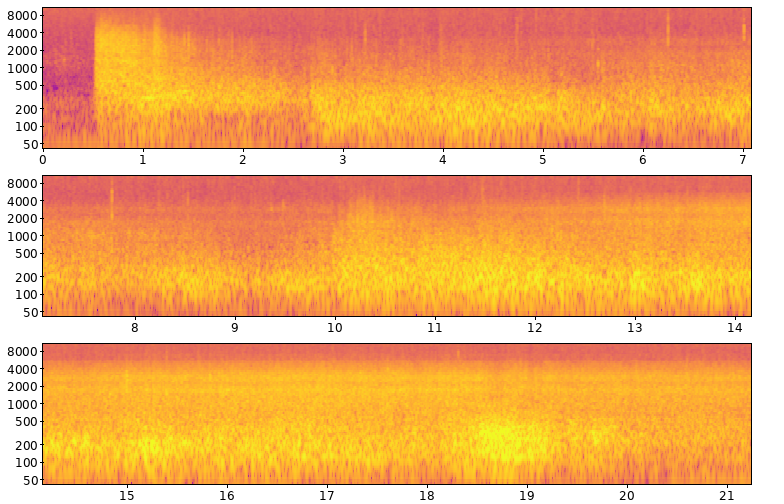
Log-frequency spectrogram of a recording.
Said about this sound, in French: Parce que moi, j'ai peur de l'orage.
